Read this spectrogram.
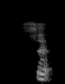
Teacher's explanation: Now we don't really say that P.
